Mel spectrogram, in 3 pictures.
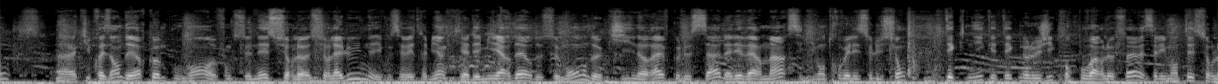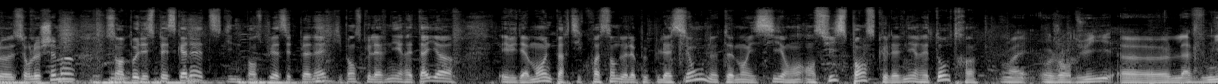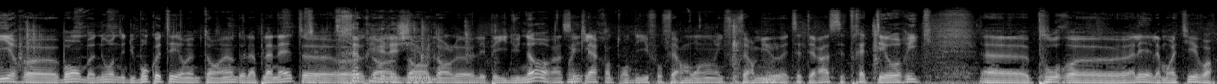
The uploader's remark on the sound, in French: Emission spéciale au festival Animai de Vevey.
